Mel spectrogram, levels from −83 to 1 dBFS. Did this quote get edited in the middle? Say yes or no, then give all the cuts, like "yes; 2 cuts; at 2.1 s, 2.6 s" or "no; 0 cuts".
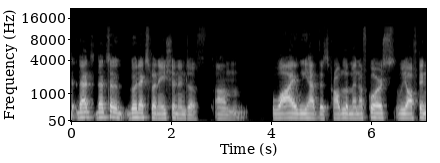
yes; 1 cut; at 2.3 s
